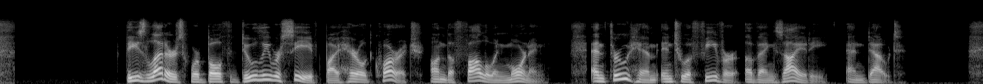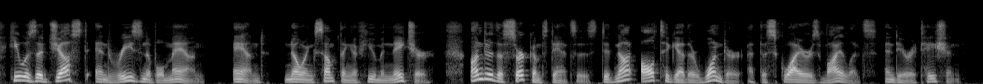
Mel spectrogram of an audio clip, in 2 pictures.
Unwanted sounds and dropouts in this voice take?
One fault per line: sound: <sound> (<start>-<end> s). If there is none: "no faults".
no faults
